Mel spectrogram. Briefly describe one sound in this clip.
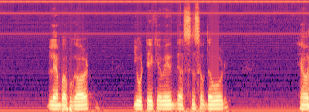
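A man chants a prayer in a sung, steady voice through a microphone.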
